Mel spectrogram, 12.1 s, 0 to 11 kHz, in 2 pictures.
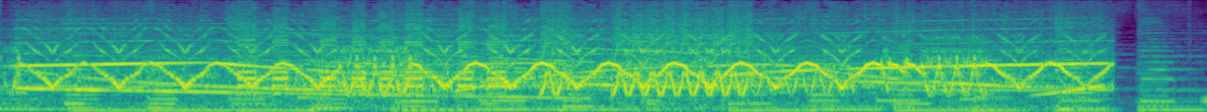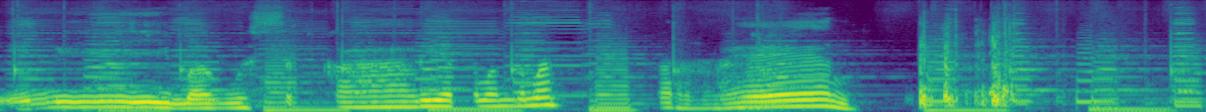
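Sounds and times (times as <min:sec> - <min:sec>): electronic siren wailing: 0:00.0 - 0:05.6.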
